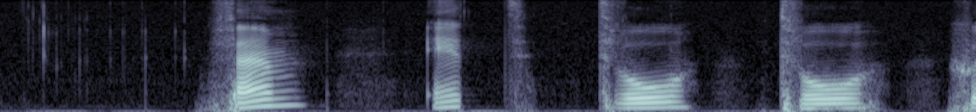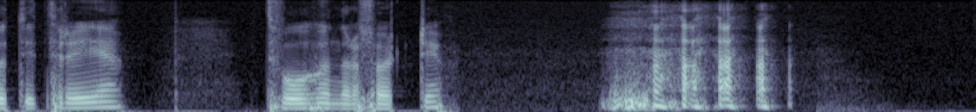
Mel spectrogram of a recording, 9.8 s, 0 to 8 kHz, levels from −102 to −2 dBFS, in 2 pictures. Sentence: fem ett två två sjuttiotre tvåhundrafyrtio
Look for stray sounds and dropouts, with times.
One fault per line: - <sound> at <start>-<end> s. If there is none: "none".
- laugh at 7.9-8.9 s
